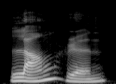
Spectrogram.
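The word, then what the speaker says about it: 狼人: l oh gosh so L is Wolf Ren means human say again or person L Ren right I'll put on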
